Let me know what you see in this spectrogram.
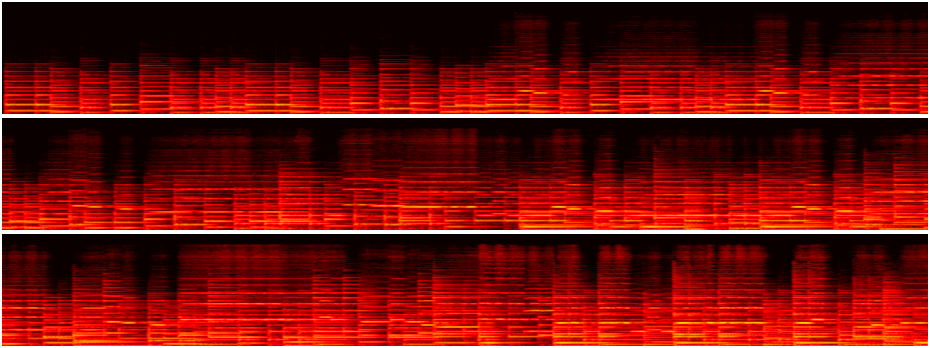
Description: salsa flute

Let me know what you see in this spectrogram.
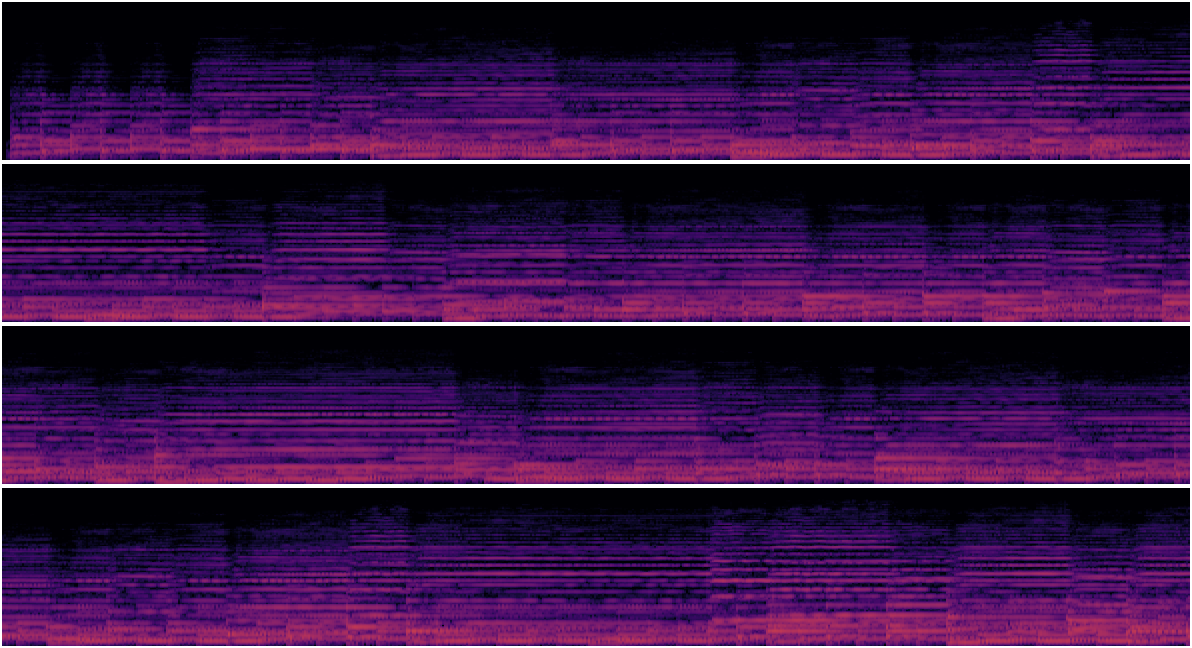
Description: puccini beloved father, violin duet

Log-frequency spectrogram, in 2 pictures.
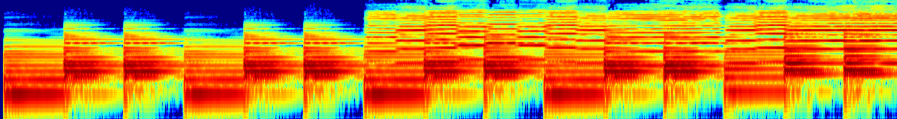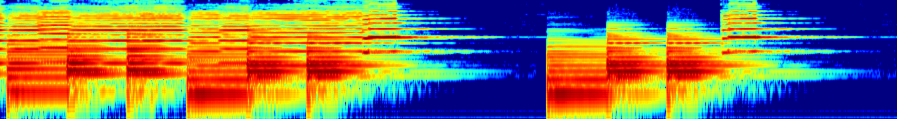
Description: creak crunch scream, oboe

